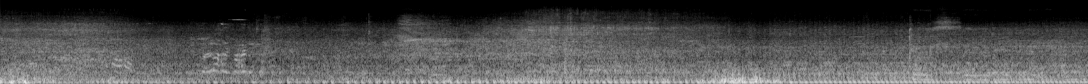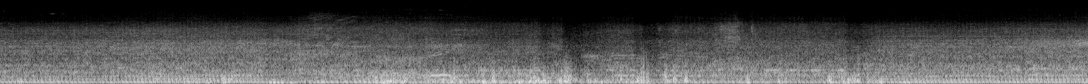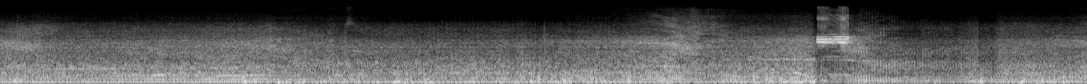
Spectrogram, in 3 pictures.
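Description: A road vehicle's engine running steadily while driving, heard from on board, with road and wind noise.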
